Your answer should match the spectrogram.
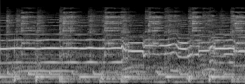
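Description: Traditional Madurese saronen music: a shrill double-reed shawm holds a long note that drops and wavers in the second half. Under it run a repeating lower melody and steady drum and percussion strokes.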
